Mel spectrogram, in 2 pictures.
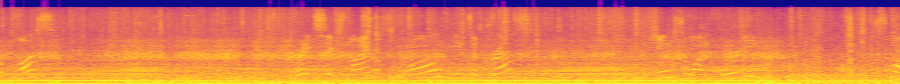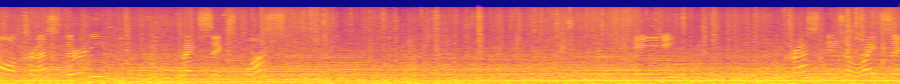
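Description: Subaru Impreza WRX STI rally car's turbocharged flat-four engine running hard at steady high revs on gravel, with a dense hiss of tyres on loose gravel and many sharp ticks of stones hitting the car. The engine note drops away briefly about ten seconds in, then picks up again at the same steady pitch.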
